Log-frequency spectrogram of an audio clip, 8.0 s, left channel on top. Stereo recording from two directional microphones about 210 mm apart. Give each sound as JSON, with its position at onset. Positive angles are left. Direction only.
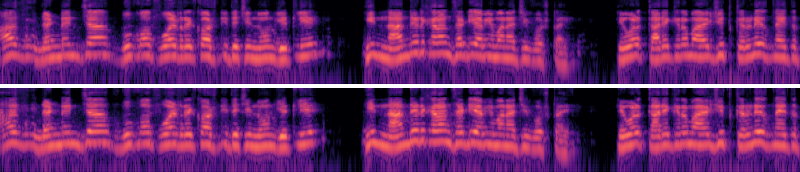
{"t": 0.0, "sound": "a man's voice", "side_deg": 0}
